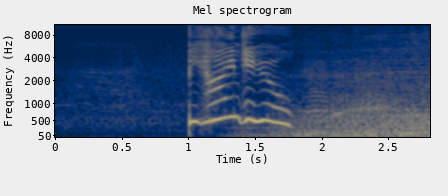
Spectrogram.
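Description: A young girl shouts a warning in alarm.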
